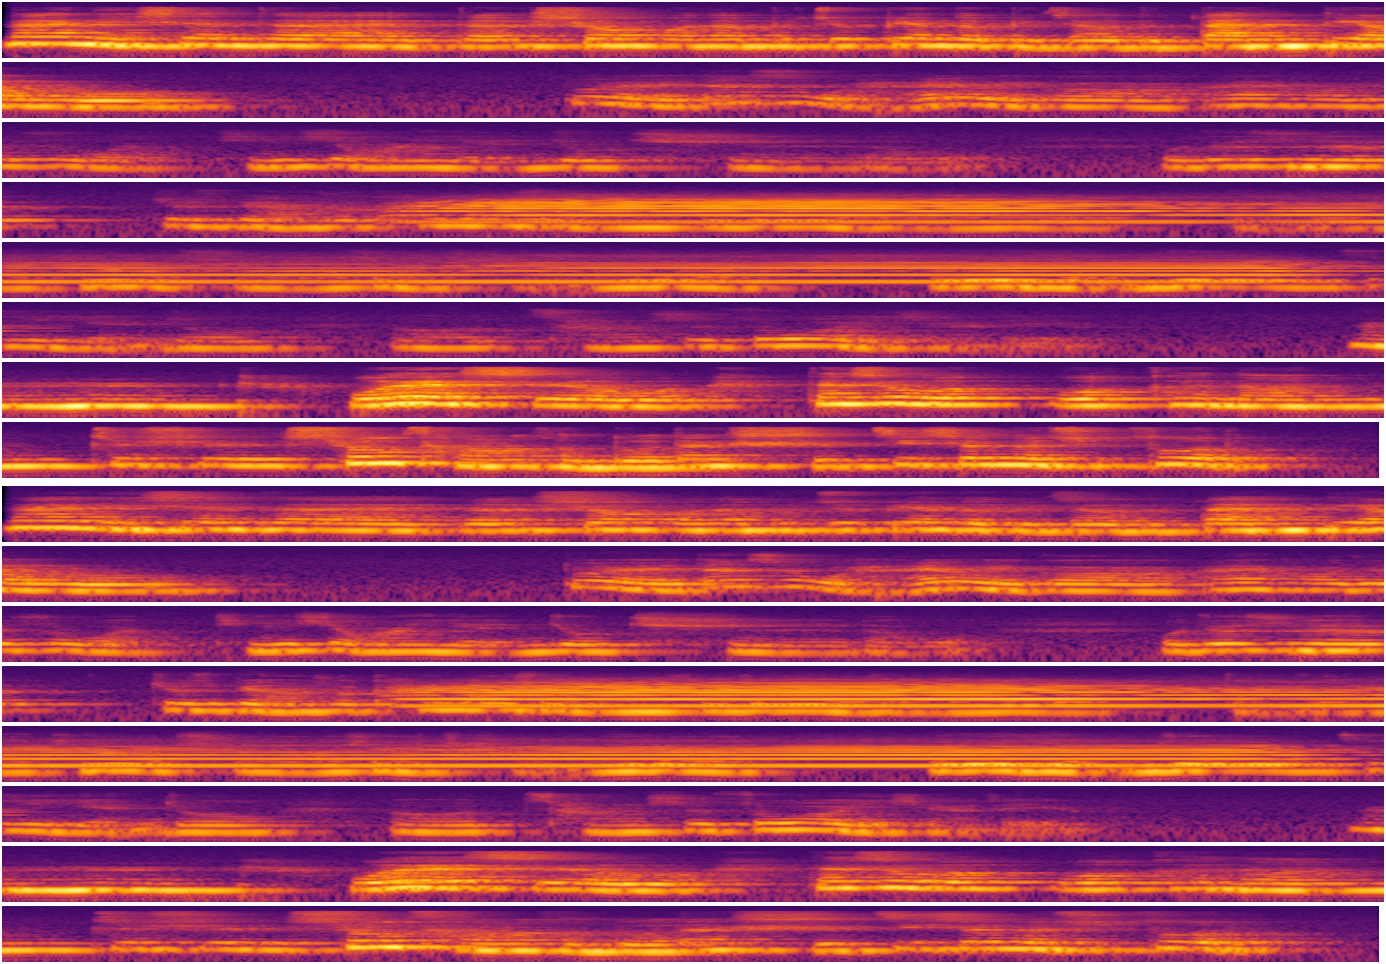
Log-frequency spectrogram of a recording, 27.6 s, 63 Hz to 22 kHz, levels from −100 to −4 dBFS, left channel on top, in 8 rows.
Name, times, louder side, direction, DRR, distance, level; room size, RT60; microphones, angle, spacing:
voice 1, 0.0-3.9 20.6-27.3, left 3 dB, 60° left, 0.4 m, -21 dB
voice 2, 4.9-9.3 9.8-10.4 10.7-13.1 13.4-20.0, right 3 dB, 50° right, 0.3 m, -29 dB
Trumpet, 11.3-17.1, right 2 dB, 20° right, 0.7 m, -22 dB
2.4 x 2.2 x 2.8 m
head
